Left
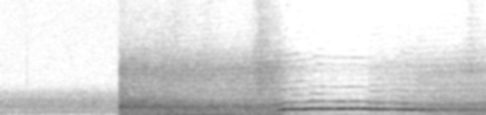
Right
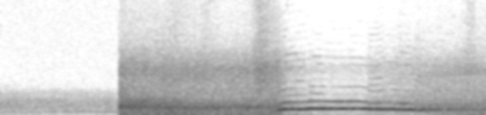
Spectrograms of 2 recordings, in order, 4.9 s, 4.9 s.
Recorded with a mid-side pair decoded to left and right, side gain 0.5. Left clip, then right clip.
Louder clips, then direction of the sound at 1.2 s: Right 3 dB; 25° right.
